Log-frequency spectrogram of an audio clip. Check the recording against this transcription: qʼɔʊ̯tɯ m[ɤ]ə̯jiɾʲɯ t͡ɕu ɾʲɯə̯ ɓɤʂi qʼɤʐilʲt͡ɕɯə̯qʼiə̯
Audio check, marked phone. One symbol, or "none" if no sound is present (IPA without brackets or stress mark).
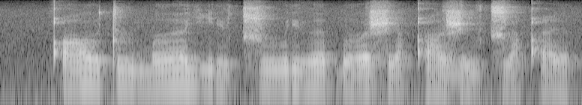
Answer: ɤ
